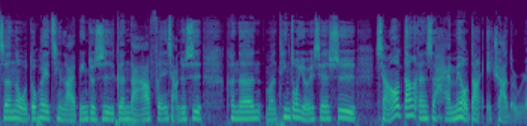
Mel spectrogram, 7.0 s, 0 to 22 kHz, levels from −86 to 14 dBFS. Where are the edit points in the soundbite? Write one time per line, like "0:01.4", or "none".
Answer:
0:05.5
